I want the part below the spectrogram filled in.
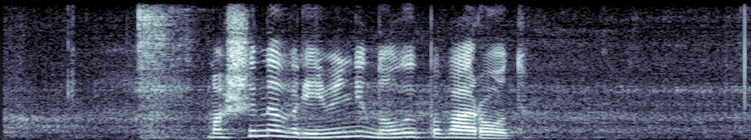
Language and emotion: Russian, neutral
